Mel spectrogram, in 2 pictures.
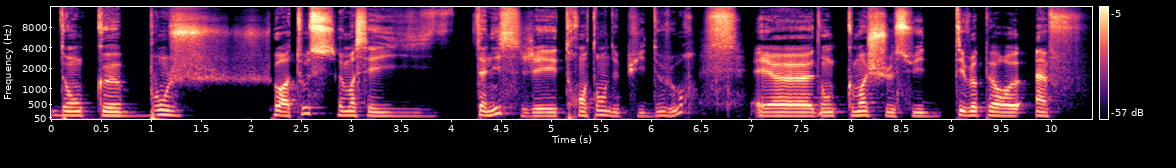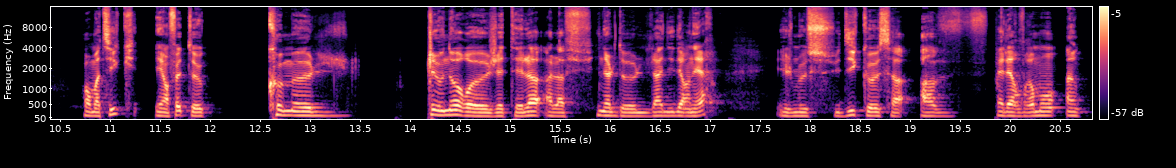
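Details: French-speaking 30-year-old man who stutters; stuttering.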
